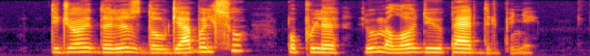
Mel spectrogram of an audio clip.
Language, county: Lithuanian, Vilnius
